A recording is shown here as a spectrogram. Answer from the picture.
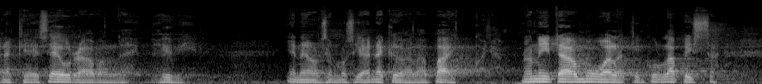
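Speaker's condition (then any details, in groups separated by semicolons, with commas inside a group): No condition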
